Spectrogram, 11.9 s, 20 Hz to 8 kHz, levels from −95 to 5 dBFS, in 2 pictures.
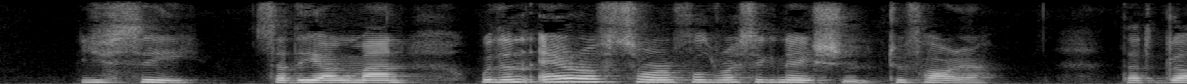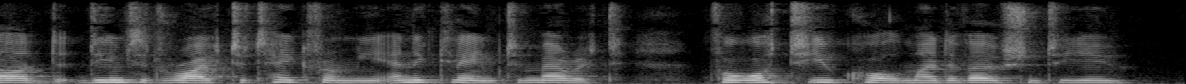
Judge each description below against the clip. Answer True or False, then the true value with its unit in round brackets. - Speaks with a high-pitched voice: True (195 Hz)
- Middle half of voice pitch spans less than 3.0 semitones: True (2.5 semitones)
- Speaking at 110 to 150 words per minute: False (175 wpm)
